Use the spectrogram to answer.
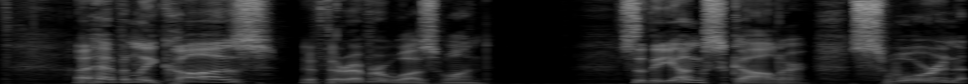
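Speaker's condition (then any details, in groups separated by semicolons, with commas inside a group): No condition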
